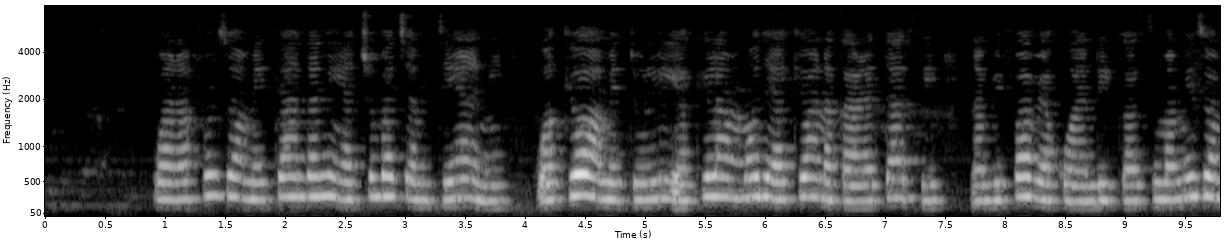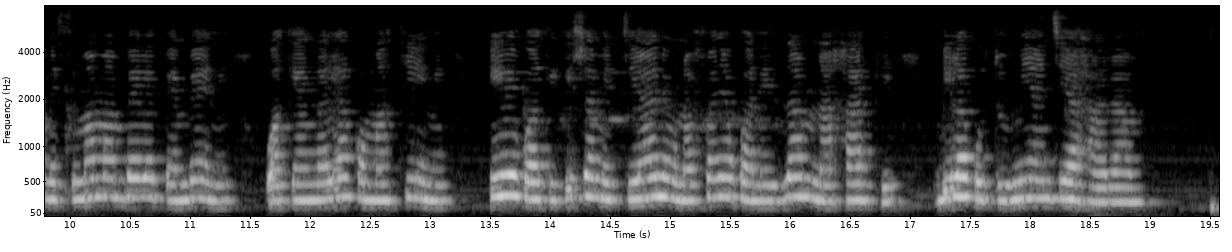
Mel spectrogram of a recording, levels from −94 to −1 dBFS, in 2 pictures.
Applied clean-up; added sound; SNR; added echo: none; none; none; reverberation time 0.4 s.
